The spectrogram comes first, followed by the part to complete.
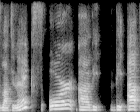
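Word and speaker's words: Latinx: Hispanic populations and so I add the letters a for Latin X to pronounce it as Latin X or uh the the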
